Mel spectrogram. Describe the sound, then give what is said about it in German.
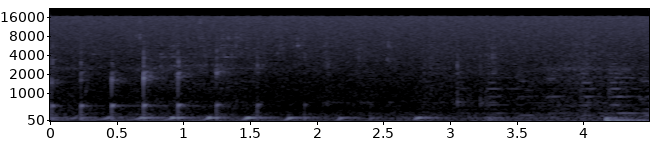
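An organic Pilsner beer from Frastanz in Vorarlberg, Austria, glugs out of a bottle into a glass in a steady run of soft, hollow gulps, about a dozen in a few seconds, fairly quiet with no talking. “Und gieß uns mal einen Schluck ein.”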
